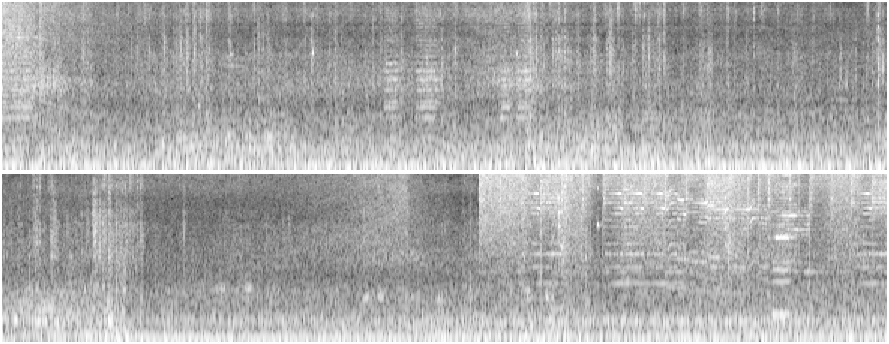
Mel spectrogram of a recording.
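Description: Steady, loud road and engine rumble recorded from inside a moving car, with broadband wind and tyre noise that shifts in tone partway through and continues without a break.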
